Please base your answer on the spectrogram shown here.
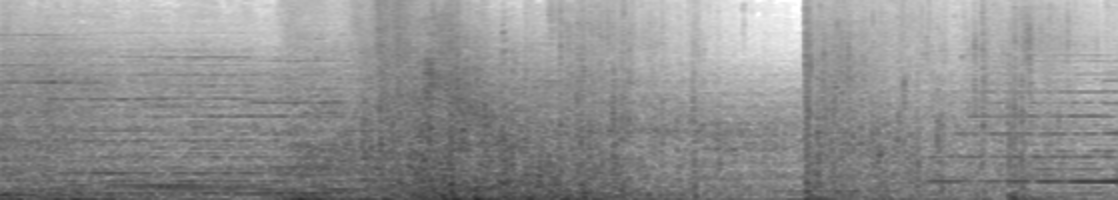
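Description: A spell blast from the Hogwarts Legacy video game, a loud sustained burst of magical energy with a booming, rumbling wash that swells midway, cuts sharply and trails off over game music.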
